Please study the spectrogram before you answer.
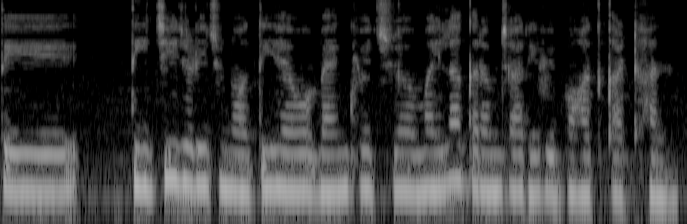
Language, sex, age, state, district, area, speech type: Punjabi, female, 30-45, Punjab, Jalandhar, urban, spontaneous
